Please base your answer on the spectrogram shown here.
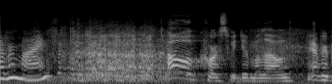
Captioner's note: laughter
